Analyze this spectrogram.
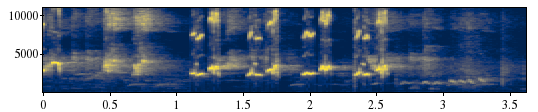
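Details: Oriental magpie-robin female calling a male to make him sing; short bright chirped and whistled notes in quick clusters, fading into softer twitters against a low background hum.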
